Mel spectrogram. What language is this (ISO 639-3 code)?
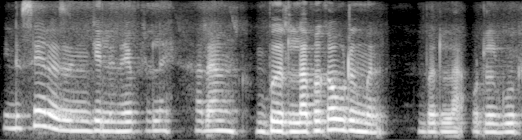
brx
